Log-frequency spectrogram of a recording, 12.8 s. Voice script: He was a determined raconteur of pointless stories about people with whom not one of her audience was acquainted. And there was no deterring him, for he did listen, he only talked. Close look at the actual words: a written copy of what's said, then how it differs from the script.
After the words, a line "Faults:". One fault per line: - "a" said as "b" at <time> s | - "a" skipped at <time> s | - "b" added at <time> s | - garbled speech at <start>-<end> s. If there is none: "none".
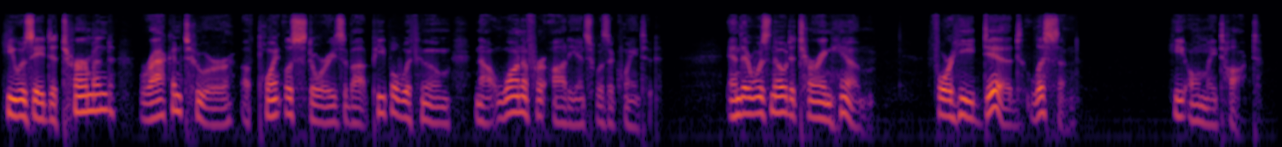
He was a determined raconteur of pointless stories about people with whom not one of her audience was acquainted. And there was no deterring him, for he did listen, he only talked.
Faults:
none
